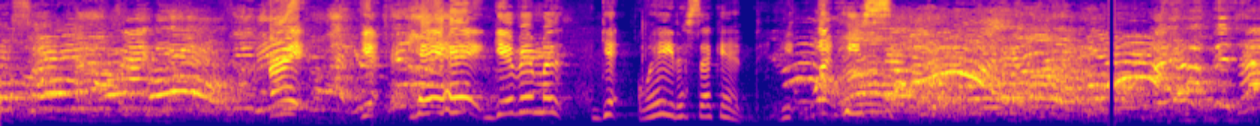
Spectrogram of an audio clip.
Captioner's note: crowd noise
